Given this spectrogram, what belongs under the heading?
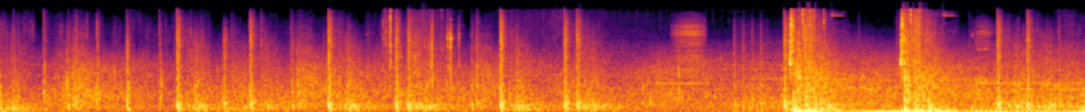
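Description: Rapid gunfire from the video game Starfield, with sharp shots fired in quick bursts and volleys, loud and continuous with heavier blasts toward the end.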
